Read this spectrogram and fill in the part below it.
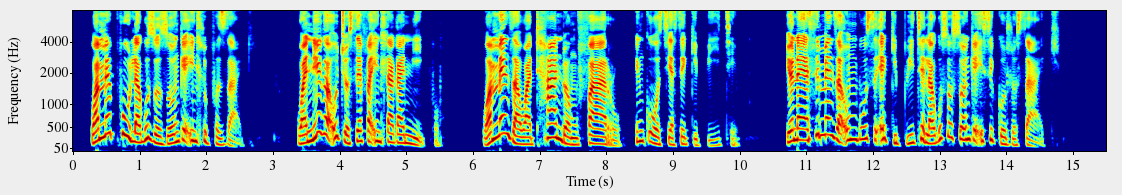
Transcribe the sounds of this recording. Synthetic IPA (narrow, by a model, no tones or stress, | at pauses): wamepʰulaɣuzɔzɔŋkʼɛʔinɬupʰɔza̰ːkʰɛ̥ | waniɣaʔud̥ʒ̥ʱɔsɛfainɬaɣaniːpʰɔ | wamɛnd͡zʱawatʰandʱwaŋufarɔ̰ | iŋkʼosijaseɡ̥ʱib̥ʱiːtʰɛ | jɔnajasimɛnd͡zʱaum̩βusiʔeɡ̥ʱib̥ʱitʰɛlaɣusɔsɔŋkʼɛʔisiɡ̥ʱɔɮɔsa̰ːkʰɛ̥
